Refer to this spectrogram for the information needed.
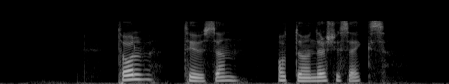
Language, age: Swedish, 21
